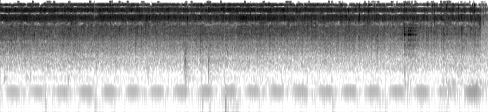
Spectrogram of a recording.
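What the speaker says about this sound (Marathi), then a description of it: "त्याच्यामध्ये आपण टोमॅटो टाकून घेऊया" Tomatoes fry with onions in a pan, a constant close sizzle with a low rhythmic hum underneath and a brief utensil clink near the end, no talking.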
